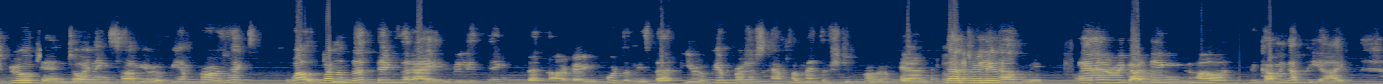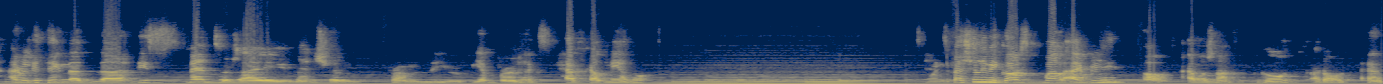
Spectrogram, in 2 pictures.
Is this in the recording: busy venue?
no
